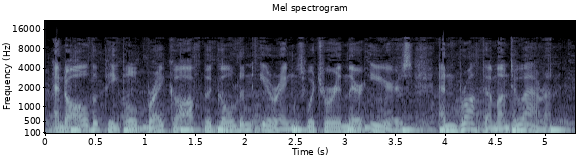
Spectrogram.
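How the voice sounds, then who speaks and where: Animated man narrating scripture over loud music. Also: on the high side, normal speed.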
